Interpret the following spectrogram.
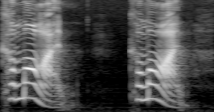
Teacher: And in this case, the M of 'come' becomes the beginning of the next word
